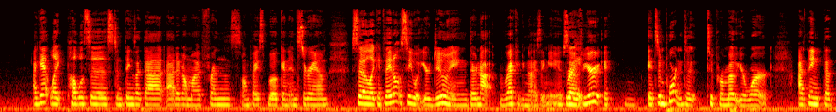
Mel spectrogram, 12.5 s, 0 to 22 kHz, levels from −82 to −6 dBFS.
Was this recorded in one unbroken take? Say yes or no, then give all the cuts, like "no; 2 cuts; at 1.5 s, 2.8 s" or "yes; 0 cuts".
yes; 0 cuts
